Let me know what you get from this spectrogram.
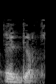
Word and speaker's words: Эггерт: Номер два, моя фамилия произносится Эггерт с ударением на первый слог.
